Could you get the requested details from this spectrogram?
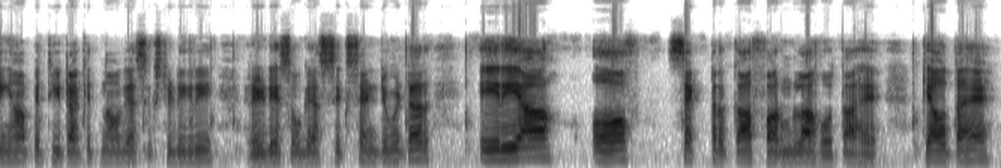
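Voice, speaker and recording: A man teaching maths, solving textbook problems step by step, asking his own questions and answering them in a relaxed, encouraging way. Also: a little high, dull audio. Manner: relaxed, encouraging, talks straight to students, asks and answers himself; reads formulas and English sums slowly, word by word.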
